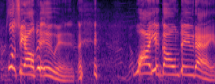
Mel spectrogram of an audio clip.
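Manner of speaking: put-on dazed, very high, swooping punch-drunk voice. Showing off your accent for Wild RP, sound like a man horse-kicked in the head too often. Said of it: "It's like a man that's been kicked in the head by the horse too many times".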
